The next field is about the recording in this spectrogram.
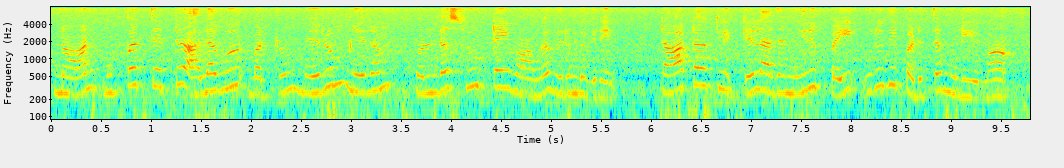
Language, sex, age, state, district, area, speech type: Tamil, female, 18-30, Tamil Nadu, Chengalpattu, urban, read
